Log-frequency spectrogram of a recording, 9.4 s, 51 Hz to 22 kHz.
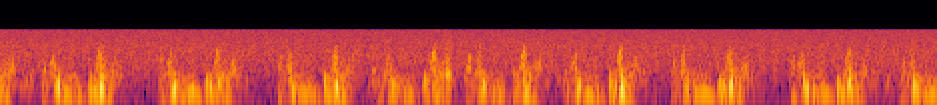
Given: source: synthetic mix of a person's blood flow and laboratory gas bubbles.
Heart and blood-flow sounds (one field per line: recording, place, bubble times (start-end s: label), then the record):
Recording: Doppler ultrasound of blood flow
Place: precordium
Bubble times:
4.44-4.53 s: bubbles
From the record:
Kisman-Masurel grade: 122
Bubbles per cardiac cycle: 1 to 2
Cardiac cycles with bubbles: 10 to 50%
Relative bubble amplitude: moderate (0.250 to 0.450)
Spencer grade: 2 (many but less than half of the cardiac periods contain bubble signals, singularly or in groups)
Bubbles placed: only in the low amplitude regions of the cardiac cycle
